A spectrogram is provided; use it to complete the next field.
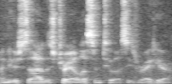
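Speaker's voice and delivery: normal talking voice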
